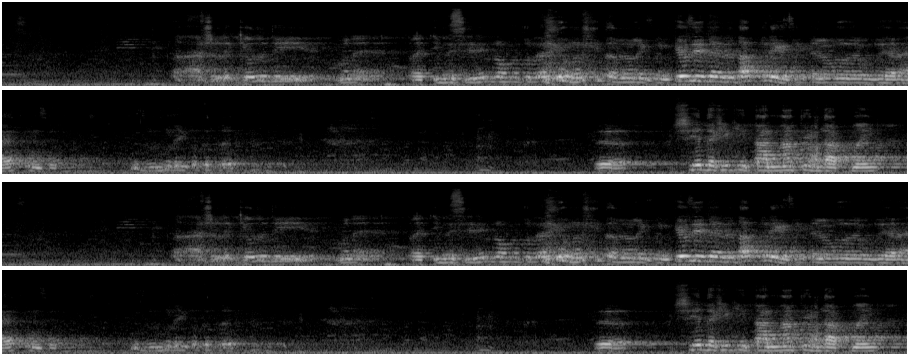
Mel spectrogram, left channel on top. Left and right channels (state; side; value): normal; both; correlation 0.96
